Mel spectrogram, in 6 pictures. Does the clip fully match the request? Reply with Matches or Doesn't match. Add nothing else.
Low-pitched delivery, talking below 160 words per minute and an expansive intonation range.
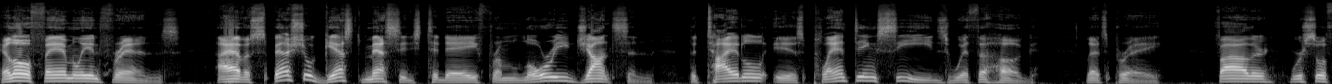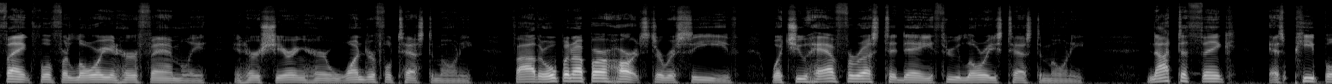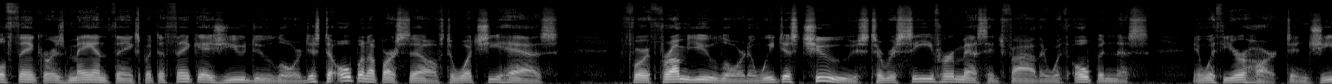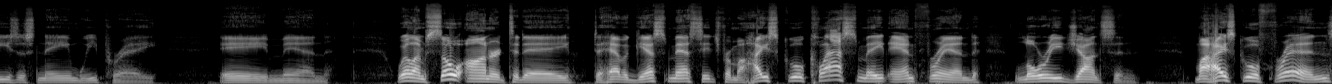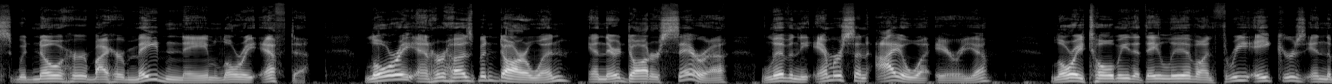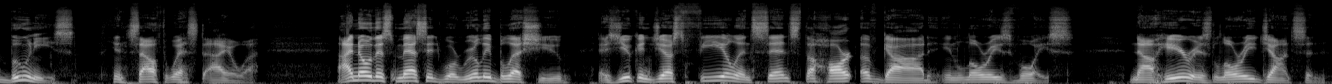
Matches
